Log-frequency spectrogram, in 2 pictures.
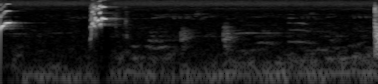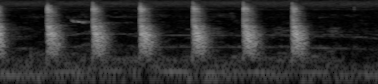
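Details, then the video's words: Javan myna in the morning, a master recording for training birds: a single high whistle, then after a pause a steady run of seven harsh, rasping notes about every third of a second. "Suara jalak kebo masteran pagi hari"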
